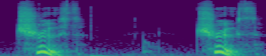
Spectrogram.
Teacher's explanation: T before R sounds like a CH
